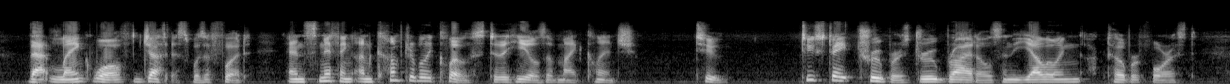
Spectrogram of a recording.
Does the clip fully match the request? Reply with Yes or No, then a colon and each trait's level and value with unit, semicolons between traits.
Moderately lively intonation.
Yes: average, 3.6 semitones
